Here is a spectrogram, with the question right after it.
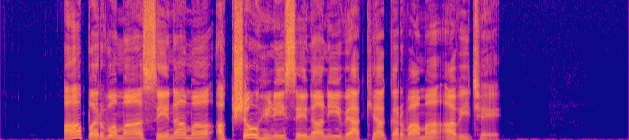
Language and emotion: Gujarati, neutral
